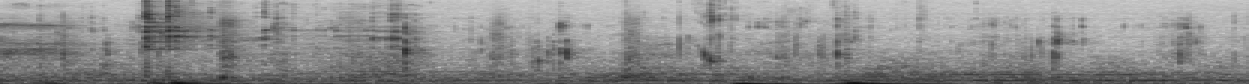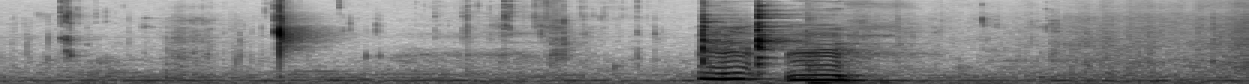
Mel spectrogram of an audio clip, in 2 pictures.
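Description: Close-up chewing and mouth sounds of a person eating from a fork, with scattered light clicks. There is one sharp click a little after six seconds in, and a short murmur from the eater's voice about eight seconds in.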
